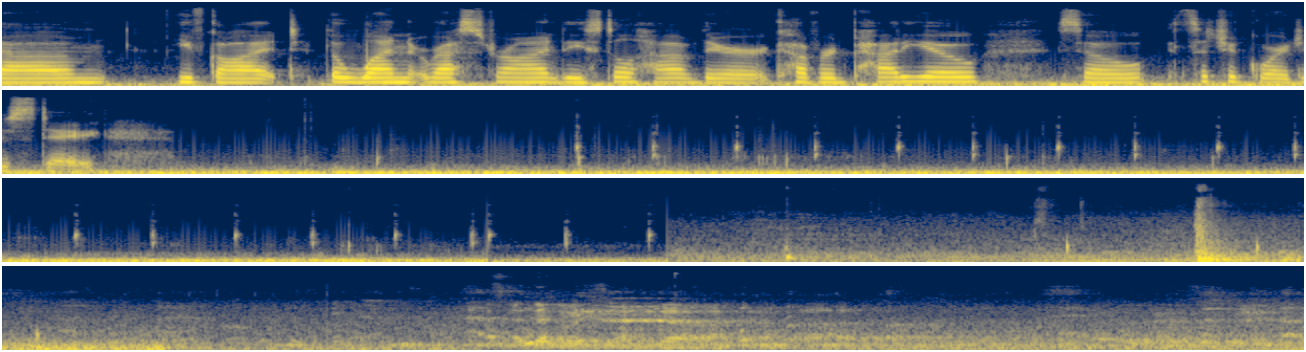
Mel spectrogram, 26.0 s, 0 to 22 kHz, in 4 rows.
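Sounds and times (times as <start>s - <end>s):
turn signal ticking: 0.0s - 16.4s
engine and road rumble: 0.0s - 22.0s
outdoor background noise: 0.0s - 26.0s
car door shutting: 18.9s - 19.5s.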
